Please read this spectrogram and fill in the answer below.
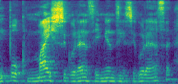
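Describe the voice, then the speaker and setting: Speaking with a strong European Portuguese accent, a man delivers flat, monotone lines at a fairly quick pace and medium pitch, with audible room echo around him. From Portugal. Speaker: security technology executive. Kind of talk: casual interview chat.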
